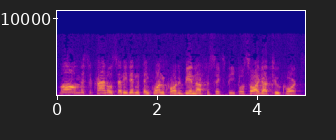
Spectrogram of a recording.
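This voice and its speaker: A man's voice: fairly high pitch, fairly even intonation, normal speed, bright, forceful tone. A youthful, casual American teenage boy speaks in a breezy, offhand way. It is mid-century radio comedy acting with a slightly dull, aged sound. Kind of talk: 1950s radio sitcom acting. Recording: muffled vintage radio recording.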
